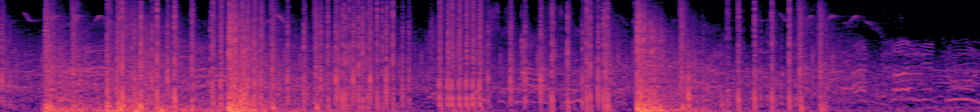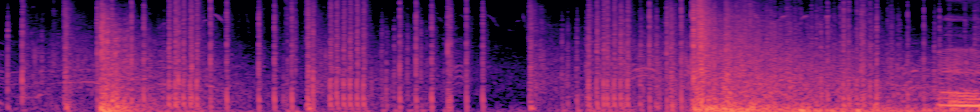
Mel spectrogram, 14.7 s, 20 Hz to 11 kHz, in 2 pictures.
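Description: Bursts of .50 cal machine gun fire in the World War II video game Gates of Hell, rapid rattling strings of shots repeating again and again at a fairly distant, low level, with brief gaps between volleys.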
